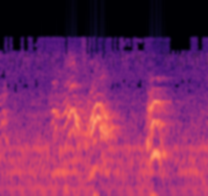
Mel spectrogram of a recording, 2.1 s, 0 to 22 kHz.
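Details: Female smooth Chihuahua puppy, blue and white, 47 days old, from an Osaka breeder, filmed 19 May: thin squeaky whines, two rising-and-falling in quick succession and then one more, over faint background hum.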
